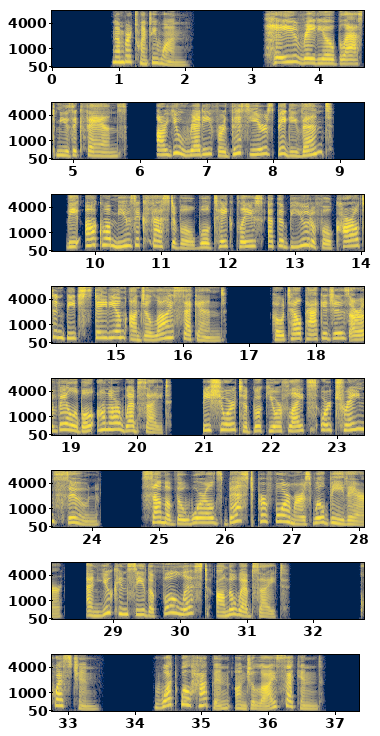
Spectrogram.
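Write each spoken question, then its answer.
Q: What will happen on July 2nd?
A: The Aqua Music Festival will take place at Carlton Beach Stadium.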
